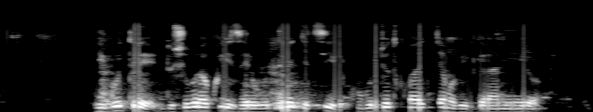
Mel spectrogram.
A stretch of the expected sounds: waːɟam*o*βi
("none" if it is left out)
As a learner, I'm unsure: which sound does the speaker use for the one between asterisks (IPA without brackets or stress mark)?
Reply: u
